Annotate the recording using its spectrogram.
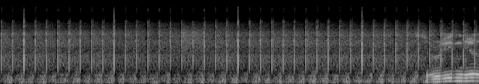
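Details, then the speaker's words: Rapid sharp clicking pulses, about three a second, from an SW12 extracorporeal shockwave therapy machine treating a male client's problem thighs and toes (unclear in speech) for pain relief; a brief voice at the end. "this is serene my customer he is here to do some shock wave on problematic ties and toes"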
